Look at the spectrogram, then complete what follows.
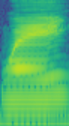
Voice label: "wei2", Mandarin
